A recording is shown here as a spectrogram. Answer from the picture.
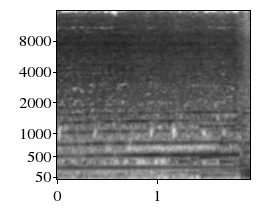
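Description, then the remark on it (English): A power drill whines steadily at a loud level in a small workshop, its pitch holding constant for about two seconds before shifting slightly as it drills a hole into a pumpkin. No voices are present. “Then he'd go into his little workshop. And drill a hole in that pumpkin.”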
